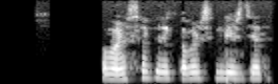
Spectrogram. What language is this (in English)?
Pashto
